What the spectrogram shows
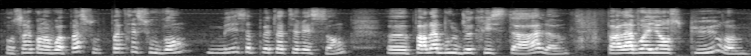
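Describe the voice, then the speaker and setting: A woman's voice: a little high, normal speed, highs cut off. A woman vlogger chatting casually to her viewers, with lots of hesitant fillers and restarts. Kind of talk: casual chat.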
